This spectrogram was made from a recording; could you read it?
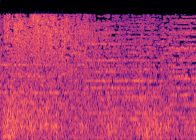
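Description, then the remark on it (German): A rumbling storm sound effect of thunder and lightning, a continuous low roar with gusty, wind-like noise sustained for several seconds, fairly loud, with no voices. “Sein wütender Schrei ließ die Berge erzittern. Blitz und Donner kamen vom Himmel.”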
